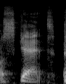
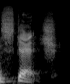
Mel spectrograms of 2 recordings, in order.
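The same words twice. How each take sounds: First: "sket" ending on a t, no ch; mispronounced word. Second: "sketch" with the final ch sounded; corrected pronunciation. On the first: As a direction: cut "sketch" down to "sket". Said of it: "not sket". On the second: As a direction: finish "sketch" on a clear ch. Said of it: "I mean, sketch". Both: Shown as a demonstration.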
